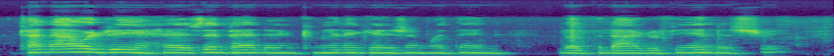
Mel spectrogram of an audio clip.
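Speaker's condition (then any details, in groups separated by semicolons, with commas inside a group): Cerebral palsy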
